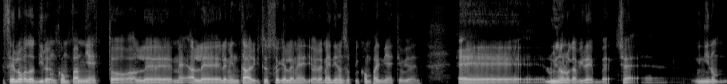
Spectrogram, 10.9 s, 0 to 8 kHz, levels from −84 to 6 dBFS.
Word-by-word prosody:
se 115 - +2
lo 125 0 +7
vado 110 -3 +5
a - - +4
dire 100 +1 +2
ad 100 - +2
un 90 - -5
compagnetto 85 -3 0
alle 85 -1 +1
me 85 +1 -4
alle 85 -1 +2
elementari 85 -3 +2
piuttosto 95 +5 -3
che 90 - 0
alle 85 -1 +2
medie 75 -3 -4
oh - - 0
le 75 - -1
medie 85 0 +1
non 80 - 0
sono - - -6
più - - -9
compagnetti 75 -3 -4
ovviamente, 70 -1 -8 0.5
ehm, 80 -5 0
lui 125 -2 +3
non 105 -2 +3
lo 95 - +1
capirebbe, 85 -4 -3
cioè, - - -4
ehm, 60 +1 -21 0.4
quindi 115 0 -1
non 105 +2 -3
85 Hz, 180 wpm, -24 LUFS, 75-95 Hz, 0.5 s, lo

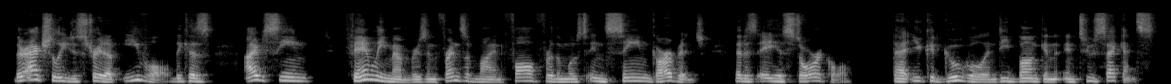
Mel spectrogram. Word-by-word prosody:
They're - - +4
actually 205 -9 +4
just 130 0 -2
straight 150 0 +3
up 125 -3 +2
evil 160 - -2
because 140 0 0 0.3
I've 205 -2 +4
seen 170 -6 -1 0.3
family 200 +1 +3
members 115 -3 0
and 120 0 -1
friends 165 +5 -1
of 155 -5 -5
mine 115 -2 -3
fall 160 +6 0
for 150 -3 -2
the 130 - -1
most 125 0 -1
insane 155 +3 -1
garbage 135 -5 0 0.3
that 145 -2 +1
is 135 -1 -2
ahistorical, 140 0 -1 0.4
that 135 -1 +1
you 165 - -2
could 130 -4 -4
Google 145 -5 +2
and 115 0 -3
debunk 140 -1 +1
in 120 -1 +3
in 120 -2 -1
2 155 +4 -4
seconds, 175 - -3
140 Hz, 175 wpm, -24 LUFS, 125-165 Hz, 0.4 s, They're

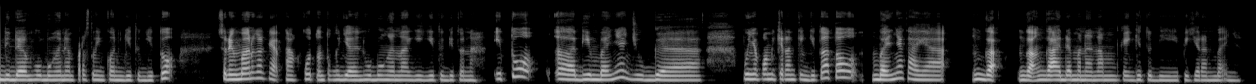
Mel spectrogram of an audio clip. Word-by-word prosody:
di - - +4
dalam 210 0 +5
hubungan 205 0 0
yang 205 - -5
perselingkuhan 210 -2 -3
gitu-gitu, 195 +4 -2 0.5
sering 230 -2 +5
banget 265 +4 +4
kan, - - -17
kayak - - -8
takut 215 +3 -3
untuk 210 0 -4
ngejalin 205 -1 +2
hubungan 210 0 0
lagi, 205 0 -1
gitu-gitu. 200 0 -4
Nah, 200 -1 -4 0.2
itu, 255 +7 -2 0.4
eee, 235 -2 +5
di 225 - +3
Mbaknya 220 +8 +2
juga 200 -2 +1 0.4
punya 240 -1 +2
pemikiran 235 -1 0
kayak 220 -3 -2
gitu, 210 - -1
atau 315 +1 +2 0.3
Mbaknya, 225 +4 +4
kayak 215 -4 0 0.2
enggak 230 -2 +4 0.2
enggak 205 -1 +5
enggak 210 0 +6
ada - - +2
menanam 200 -1 0
kayak 200 -1 -4
gitu 205 - -6
di 190 0 -3
pikiran 195 -1 -4
Mbaknya? 190 -1 -7
210 Hz, 185 wpm, -23 LUFS, 200-225 Hz, 0.5 s, enggak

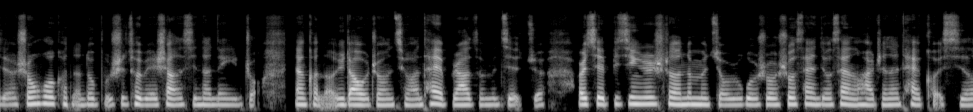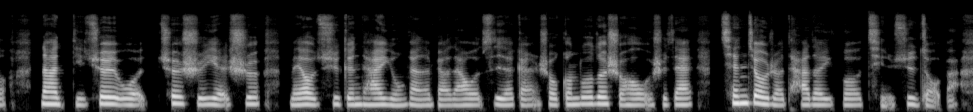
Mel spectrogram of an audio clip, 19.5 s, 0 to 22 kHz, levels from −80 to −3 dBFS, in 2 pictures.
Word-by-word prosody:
的 195 +1 -6
生 205 +2 +2
活 215 -1 +3
可 205 -1 -5
能 200 -2 -8
都 190 0 -2
不 180 -1 -9
是 200 0 -3
特 200 -1 +1
别 185 0 -2
上 190 -1 +1
心 190 -1 -5
的 185 -1 -1
那 185 0 -4
一 185 - -7
种。 180 -2 -9 0.4
那 195 - +3
可 190 0 -2
能 - - -6
遇 190 - +1
到 185 0 +5
我 180 - +2
这 180 0 -3
种 180 +1 -2
情 185 -1 -5
况， 180 - -3
他 210 +3 -2
也 205 - +6
不 190 - -9
知 - - -2
道 185 0 +3
怎 185 0 -7
么 190 0 -5
解 185 -1 -5
决。 180 - -7 0.3
而 195 - +5
且 195 +1 +3
毕 205 +1 -8
竟 205 +1 +1
认 210 0 +2
识 205 - 0
了 195 - +4
那 200 +1 +2
么 195 -1 +2
久， 180 -1 -4
如 185 +1 -3
果 190 -1 0
说， 190 0 0
说 200 +1 +1
散 200 0 -1
就 190 0 -2
散 200 +1 +1
的 185 - -2
话， 185 -1 0
真 185 0 -5
的 185 - -1
太 195 -1 -2
可 - - -9
惜 185 -1 -5
了。 180 +1 -4 0.3
那 210 -2 +6
的 185 -1 -5
确 210 +2 +6
我 185 -1 +2 0.2
确 225 -1 +3
实 195 -3 +1
也 185 -3 +2
是 205 +3 0 0.3
没 185 -1 -1
有 195 0 +5
去 205 +2 -4
跟 195 -1 0
他 190 0 +3
勇 180 -2 -1
敢 185 -2 0
地 180 - -3
表 175 -2 -2
达 175 0 0
我 180 0 -1
自 - - -9
己 - - +5
的 185 +1 0
感 180 -1 -5
受， 190 -2 -1
更 195 +1 -1
多 210 0 +2
的 210 0 +5
时 195 - +1
候 185 0 0
我 180 0 -6
是 190 0 -3
在 190 +1 +1 0.3
迁 235 0 +5
就 230 -4 +6
着 180 -2 -2
他 185 +1 -1
的 185 -1 0
一 180 - -5
个 180 0 -2
情 - - -7
绪 200 +1 -3
走 175 - -5
吧。 - - -9
190 Hz, 315 characters per minute, -22 LUFS, 185-200 Hz, 0.4 s, 也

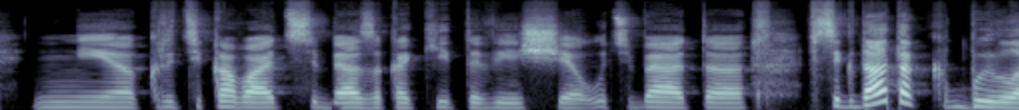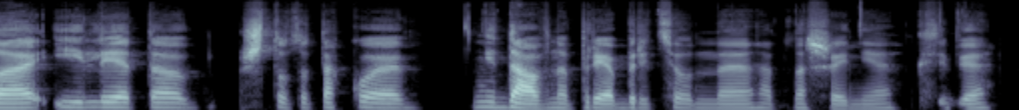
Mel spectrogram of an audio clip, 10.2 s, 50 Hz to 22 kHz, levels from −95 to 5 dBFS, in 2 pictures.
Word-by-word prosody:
не 180 0 -3
критиковать 180 -1 0
себя 170 -1 +3
за 170 +1 -3
какие-то 175 +1 -7
вещи? 165 0 +3
У 155 +5 -11
тебя 180 -1 +1
это 170 -1 -3 0.3
всегда 225 - +7
так 345 -5 +5
было 180 -5 +1
или 180 +2 -5
это 175 -2 -3 0.2
что-то 170 -3 +2
такое 160 -2 -6 0.3
недавно 160 -4 +1
приобретённое 150 -1 -6
отношение 150 -1 -3
к - - -17
себе? 150 +1 -9
170 Hz, 125 wpm, -22 LUFS, 155-180 Hz, 0.3 s, всегда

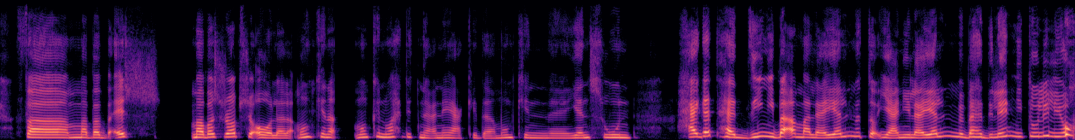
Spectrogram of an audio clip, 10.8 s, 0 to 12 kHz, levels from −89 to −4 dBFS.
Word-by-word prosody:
فما 235 -2 +3
بابقاش 230 +5 -2 0.3
ما 250 0 +5
باشربش 285 +2 +1
آه 230 -9 +2
لا 200 -1 -3
لأ، 195 - -7
ممكن 275 +2 -1
أ 250 - -4 0.2
ممكن 265 +3 -1
واحدة 275 0 -4
نعناع 205 -1 -5
كده، 185 -1 -12
ممكن 215 -2 -6
يانسون، 220 +4 -2 0.5
حاجة 290 +4 +4
تهَدّيني 285 - +1
بقى، 310 0 +5
ما 255 -3 0
العيال 250 +9 0
مت 335 -3 -8
يعني 235 0 -1
العيال 265 +10 +2
مبهدلينني 285 +4 0
طول 325 +2 -2
اليوم، 360 +4 +4
245 Hz, 145 wpm, -25 LUFS, 225-290 Hz, 0.5 s, ما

